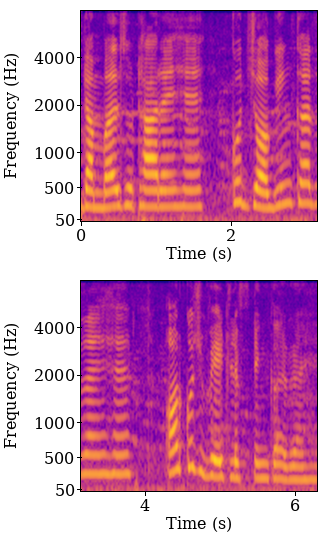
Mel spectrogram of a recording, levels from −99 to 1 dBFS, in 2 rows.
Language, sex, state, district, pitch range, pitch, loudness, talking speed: Hindi, female, Madhya Pradesh, Dhar, 220-275 Hz, 235 Hz, -18 LUFS, 150 wpm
